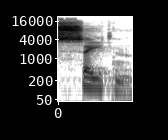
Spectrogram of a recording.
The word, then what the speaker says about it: Seyten: the last 2 weeks whose name is spelled Seyten. And I was talking to him back and forth on a web chat about a technical problem the school was having. When the phone rang, it's like, "Oh, hello, Andrew. It's Satan from Capita." And you're like, No. you're fucking kidding me. That's how it's pronounced.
